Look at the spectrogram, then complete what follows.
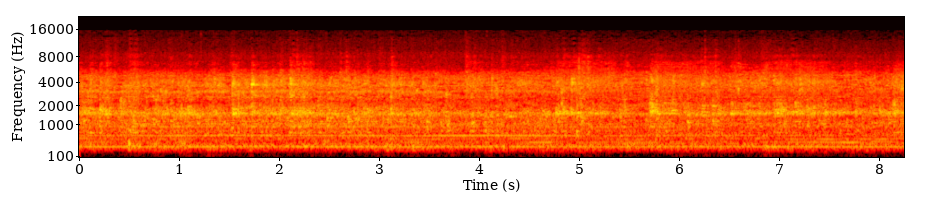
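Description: ROPA sugar-beet cleaning loader running steadily as it draws sugar beets from a clamp into its pickup. Its machinery keeps up an even noise with a steady hum at several pitches.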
